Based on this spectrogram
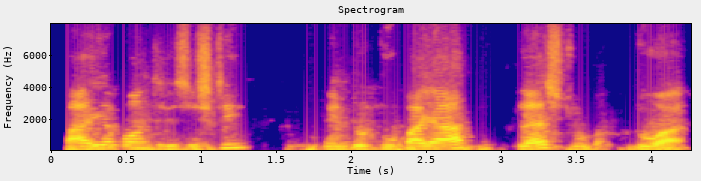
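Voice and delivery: slow, each term set apart; dictation pace. Shown as a demonstration. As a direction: read the formula out slowly for notes. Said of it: "बार बार questions करोगे". (धीरे धीरे formula बोलना)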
